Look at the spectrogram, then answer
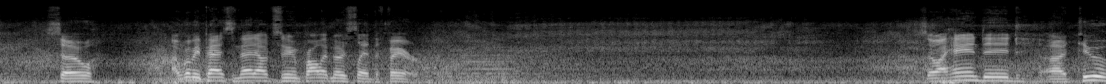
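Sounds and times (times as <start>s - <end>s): road traffic rumble and hiss: 0.0s - 11.0s.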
